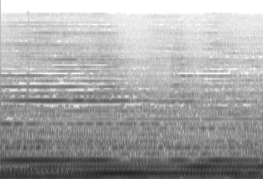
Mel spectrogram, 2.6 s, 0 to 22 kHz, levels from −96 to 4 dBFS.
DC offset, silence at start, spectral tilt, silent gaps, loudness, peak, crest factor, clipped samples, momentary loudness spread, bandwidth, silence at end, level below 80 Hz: under 0.1%; 0 s; -9 dB/octave; none; -17 LUFS; -4 dBFS; 12 dB; under 0.1%; 4 LU; 6.2 kHz; 0 s; -24 dBFS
